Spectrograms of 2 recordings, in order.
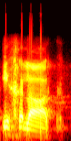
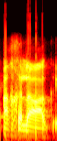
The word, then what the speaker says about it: اخلاق: تو یہ صحیح کیا ہے؟ اخلاق، یعنی حمزہ کے اوپر زبر پڑھنی ہے۔ یہ جو اخلاق ہے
